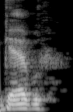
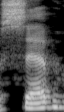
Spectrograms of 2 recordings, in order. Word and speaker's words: Geb: His name is pronounced a few ways, depending on what period. So not only is it Geb, it's also Seb with an S and Keb with a K.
